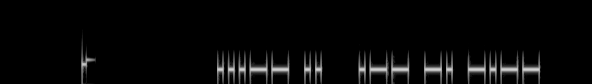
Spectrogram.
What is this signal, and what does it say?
Morse code, heard as a keyed tone, about 22 wpm, 700 Hz. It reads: 3I WNY
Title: Winter Field Day Exchanges Encore 22wpm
